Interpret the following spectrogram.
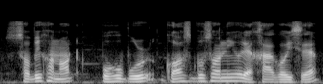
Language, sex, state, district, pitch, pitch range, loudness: Assamese, male, Assam, Kamrup Metropolitan, 130 Hz, 115-150 Hz, -16 LUFS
